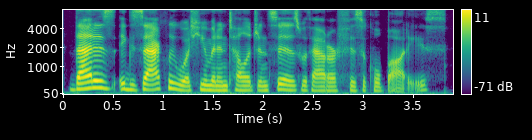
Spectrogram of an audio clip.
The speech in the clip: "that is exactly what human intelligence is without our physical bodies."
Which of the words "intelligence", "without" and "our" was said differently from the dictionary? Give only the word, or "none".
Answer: none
